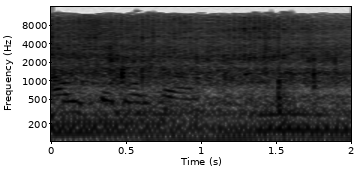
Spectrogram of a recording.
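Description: A Dodge sedan's engine running steadily at low speed as the car pulls away over gravel.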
